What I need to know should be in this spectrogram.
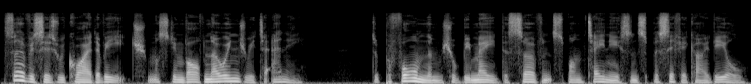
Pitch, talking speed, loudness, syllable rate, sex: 105 Hz, 185 wpm, -18 LUFS, 5.7 syllables/s, male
